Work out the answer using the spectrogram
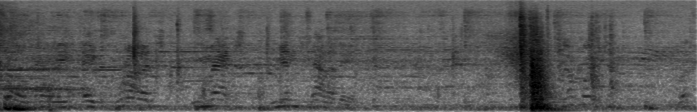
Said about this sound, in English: I'm just going to go grab the door because Tom left the door open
